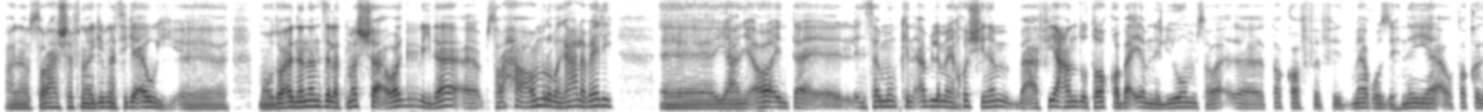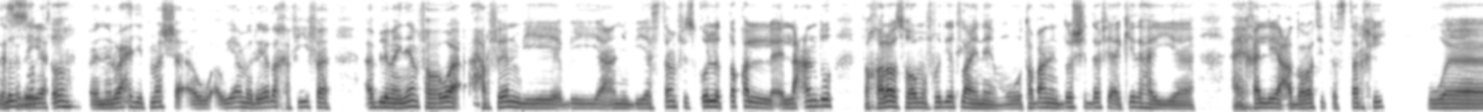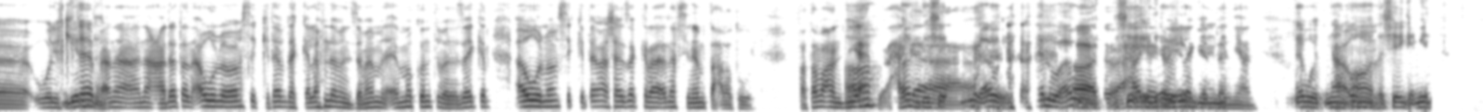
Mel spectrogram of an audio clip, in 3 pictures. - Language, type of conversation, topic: Arabic, advice, إزاي أقدر أصحى بدري الصبح وألتزم بميعاد ثابت أبدأ بيه يومي؟
- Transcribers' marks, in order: chuckle; laugh; unintelligible speech; tapping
